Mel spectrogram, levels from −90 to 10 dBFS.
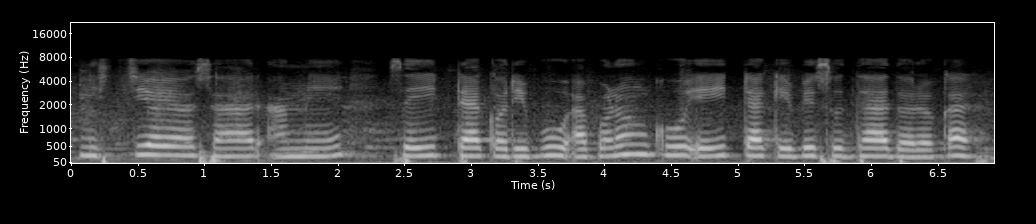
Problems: continuous background conversations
